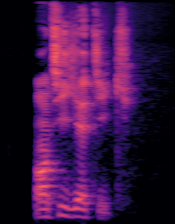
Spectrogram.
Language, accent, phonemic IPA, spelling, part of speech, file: French, France, /ɑ̃.ti.ja.tik/, antihiatique, adjective, LL-Q150 (fra)-antihiatique.wav
- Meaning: antihiatic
